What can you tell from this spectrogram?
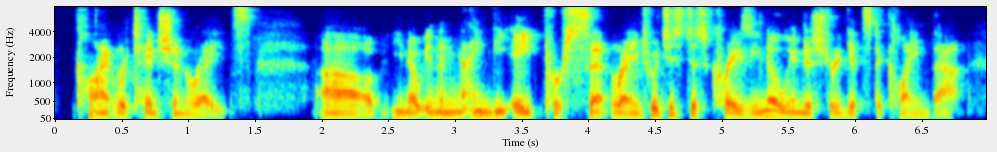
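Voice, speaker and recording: A man with an unremarkable speaking voice and an American accent, fairly low in pitch with ordinary pitch variation, on a very clean recording with a silent background. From US South. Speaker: financial advisory business co-founder. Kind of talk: interview.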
